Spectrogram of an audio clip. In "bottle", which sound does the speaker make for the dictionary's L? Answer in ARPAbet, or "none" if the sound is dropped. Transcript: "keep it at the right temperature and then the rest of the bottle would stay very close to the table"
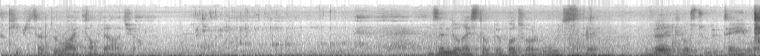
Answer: L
